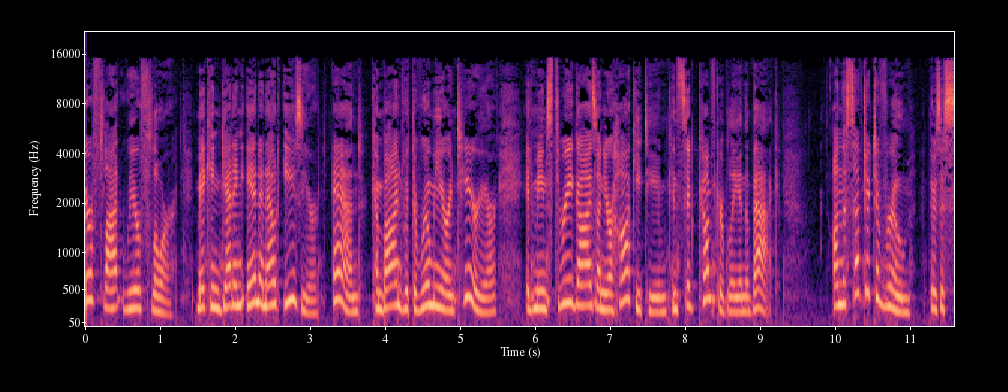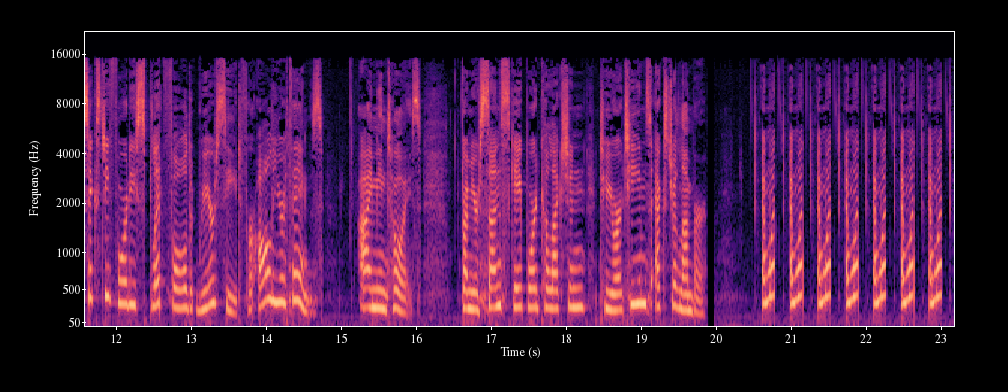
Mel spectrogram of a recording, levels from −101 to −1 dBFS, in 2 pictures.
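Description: From 20.77 s to the end, the same 0.37 s fragment of sound repeats exactly, back to back, seven times, in a broken-record loop. The player, encoder or stream likely stalled and kept resending its last held piece, so the audio meant for that stretch is lost.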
